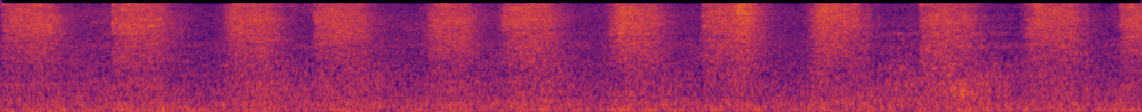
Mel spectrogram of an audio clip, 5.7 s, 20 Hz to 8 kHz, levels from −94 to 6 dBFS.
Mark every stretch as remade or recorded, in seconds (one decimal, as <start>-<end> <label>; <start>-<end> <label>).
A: 0.0-4.2 recorded; 4.2-5.1 remade; 5.1-5.7 recorded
